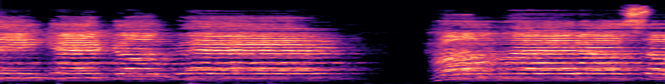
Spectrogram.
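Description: Vocal music with sustained sung notes. One phrase ends about two and a half seconds in, and a new one starts a moment later.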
